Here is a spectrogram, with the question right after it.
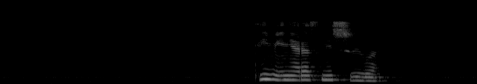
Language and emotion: Russian, positive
